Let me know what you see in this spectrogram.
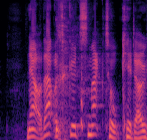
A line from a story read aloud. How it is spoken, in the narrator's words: Hijoki laughed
